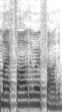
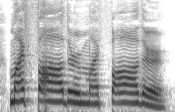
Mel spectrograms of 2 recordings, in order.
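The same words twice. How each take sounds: First: Said in the usual way. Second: Crying out. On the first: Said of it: "he's saying". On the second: Acted. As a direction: call out the name, then stretch the second one. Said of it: "And he cried out".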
